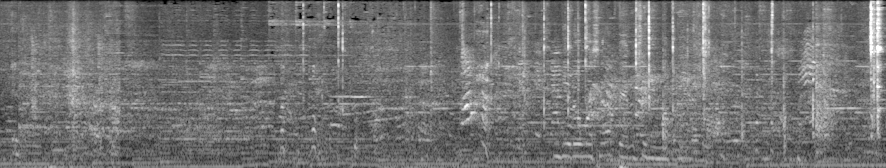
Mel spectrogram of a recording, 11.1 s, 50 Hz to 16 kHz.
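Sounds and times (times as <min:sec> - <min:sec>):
background music: 0:00.0 - 0:11.0
indistinct background voices: 0:00.0 - 0:11.0.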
